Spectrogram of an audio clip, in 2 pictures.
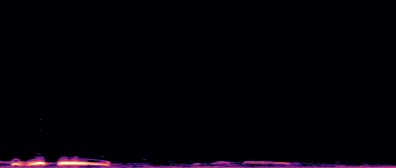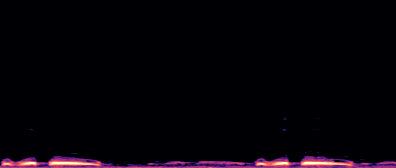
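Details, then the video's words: Spotted dove cooing to lure and provoke rival males, three phrases at a steady slow pace, each made of two brief hoots and a long falling coo, with soft quieter notes between and a faint low hum. "Âm thanh Cu gáy thúc gù kích bổi đồng ÁC LIỆT"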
